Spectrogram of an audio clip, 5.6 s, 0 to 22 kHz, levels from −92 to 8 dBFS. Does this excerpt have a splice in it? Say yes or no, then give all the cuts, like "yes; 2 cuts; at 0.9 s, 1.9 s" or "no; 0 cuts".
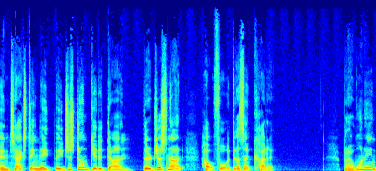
no; 0 cuts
